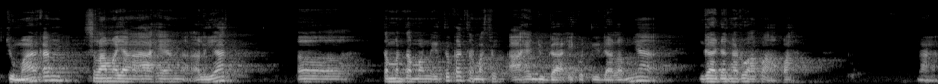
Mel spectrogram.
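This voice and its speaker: At a moderate pace and medium pitch, this man pauses often while telling a story as a guest in a relaxed interview. Chatty and heavy on fillers, he refers to himself by name. The room is echoey and far-sounding, with faint noise underneath.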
